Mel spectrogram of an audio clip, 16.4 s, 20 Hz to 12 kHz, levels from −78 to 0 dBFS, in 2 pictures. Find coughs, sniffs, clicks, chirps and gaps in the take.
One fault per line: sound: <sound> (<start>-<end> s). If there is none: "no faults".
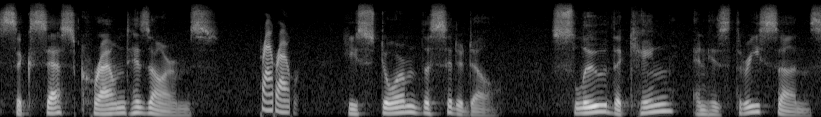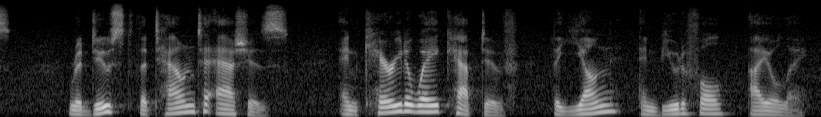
sound: chirp (2.6-3.0 s)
